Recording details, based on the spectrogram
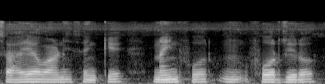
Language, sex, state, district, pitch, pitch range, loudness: Kannada, male, Karnataka, Koppal, 115 Hz, 110-120 Hz, -16 LUFS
